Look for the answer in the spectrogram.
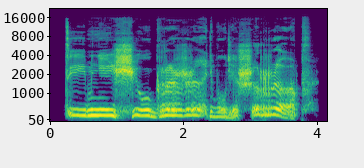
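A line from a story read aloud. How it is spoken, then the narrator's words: Hissing then barking. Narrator (Russian): прошипел Децим Юни и рявкнул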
